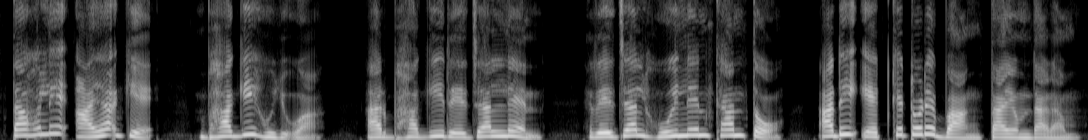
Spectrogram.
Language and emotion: Santali, neutral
